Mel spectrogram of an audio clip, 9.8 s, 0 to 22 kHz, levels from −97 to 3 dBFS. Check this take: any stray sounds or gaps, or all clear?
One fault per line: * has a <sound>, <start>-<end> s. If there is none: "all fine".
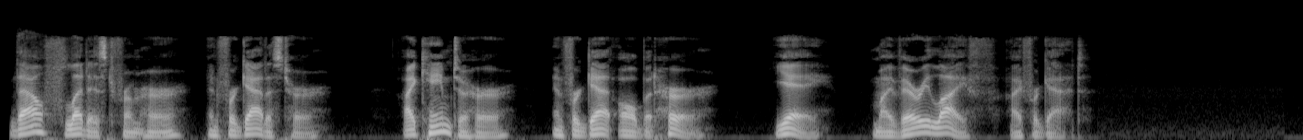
all fine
